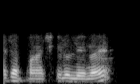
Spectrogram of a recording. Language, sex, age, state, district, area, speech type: Hindi, male, 18-30, Madhya Pradesh, Jabalpur, urban, conversation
